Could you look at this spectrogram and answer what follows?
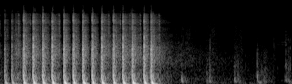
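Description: A rapid video-game machine gun burst of about fourteen sharp, evenly spaced shots fires loud and close, then cuts off into faint, scattered trailing sounds.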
